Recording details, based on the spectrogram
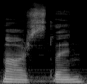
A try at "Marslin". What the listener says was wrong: Marslin, there's no pause there. No, there's no pause there. Marslin. But there's no pause. There's no.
